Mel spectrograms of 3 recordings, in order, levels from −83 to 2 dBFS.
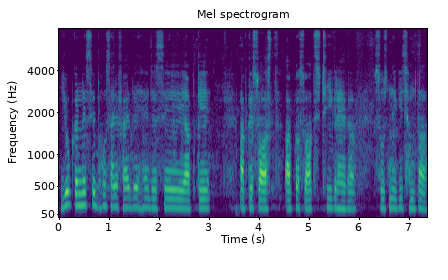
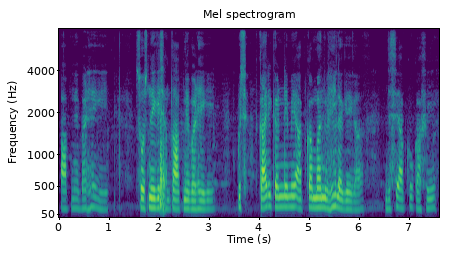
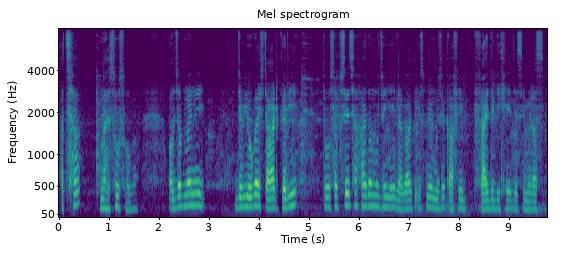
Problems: none marked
